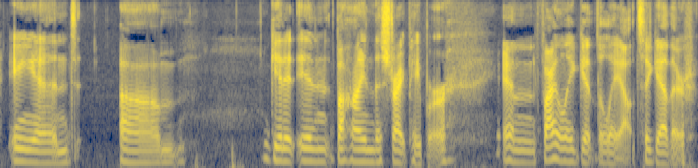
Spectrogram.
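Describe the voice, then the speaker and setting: A woman with a cold and a squeaky voice, narrating her scrapbooking video in a chatty, self-deprecating way with lots of fillers. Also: vocal fry, no room sound. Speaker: scrapbooking vlogger. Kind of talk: casual voice-over narration.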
